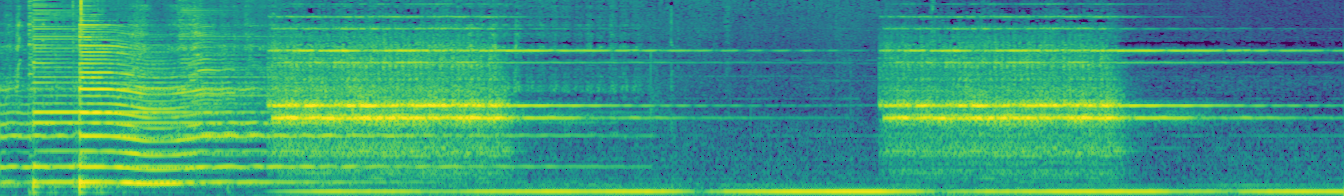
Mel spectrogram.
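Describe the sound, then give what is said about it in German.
A telephone rings twice. Each ring is a sustained electronic trill lasting almost two seconds, over a steady low hum, and the two rings are separated by a few seconds of quiet. “Ah, Telefon.”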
